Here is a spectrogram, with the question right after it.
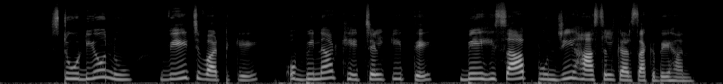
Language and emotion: Punjabi, neutral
